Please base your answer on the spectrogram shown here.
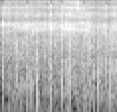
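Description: Rain pattering on a tent during a hike in the Queyras mountains, a dense close hiss broken by sharper drop impacts, steady and fairly loud with no talking.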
